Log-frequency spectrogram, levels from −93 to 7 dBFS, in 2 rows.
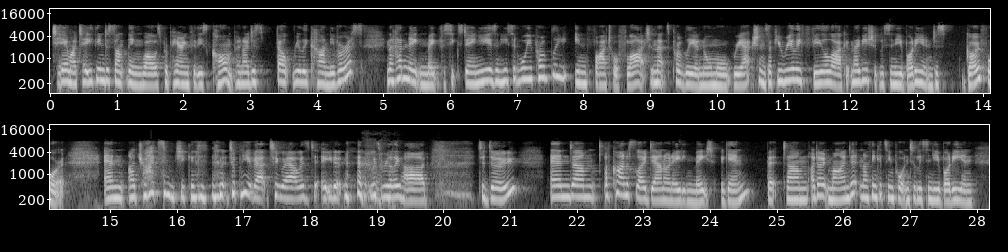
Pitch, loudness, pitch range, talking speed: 220 Hz, -19 LUFS, 195-245 Hz, 235 wpm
